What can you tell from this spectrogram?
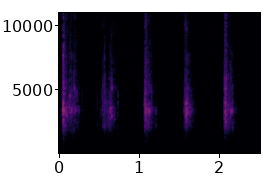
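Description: A stick rattle strung with nuts is shaken in steady bursts, six dry clattering rattles about half a second apart, bright and woody, with silence between them and no voices.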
